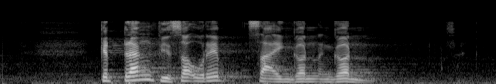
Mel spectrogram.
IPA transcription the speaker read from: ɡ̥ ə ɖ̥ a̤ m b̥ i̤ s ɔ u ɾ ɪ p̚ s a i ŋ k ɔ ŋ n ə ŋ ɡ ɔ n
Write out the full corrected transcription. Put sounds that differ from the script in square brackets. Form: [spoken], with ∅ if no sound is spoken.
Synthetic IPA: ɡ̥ ə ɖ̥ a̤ [ŋ] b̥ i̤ s ɔ u ɾ ɪ p̚ s a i ŋ [ɡ] ɔ [∅] n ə ŋ ɡ ɔ n

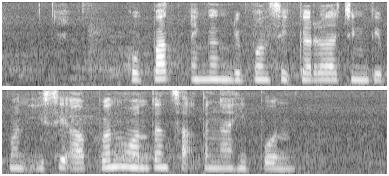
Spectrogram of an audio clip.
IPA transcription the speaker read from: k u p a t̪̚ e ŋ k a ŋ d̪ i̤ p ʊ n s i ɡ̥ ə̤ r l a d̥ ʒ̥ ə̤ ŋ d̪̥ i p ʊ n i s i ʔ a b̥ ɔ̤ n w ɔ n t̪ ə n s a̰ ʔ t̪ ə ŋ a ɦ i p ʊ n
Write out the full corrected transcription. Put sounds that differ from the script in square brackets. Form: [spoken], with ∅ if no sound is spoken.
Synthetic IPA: k u p a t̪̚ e ŋ k a ŋ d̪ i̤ p ʊ n s i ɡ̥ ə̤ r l a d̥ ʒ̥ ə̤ ŋ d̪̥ i p ʊ n i s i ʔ a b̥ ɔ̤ n w ɔ n t̪ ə n s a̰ ʔ t̪ ə ŋ a ɦ i p ʊ n

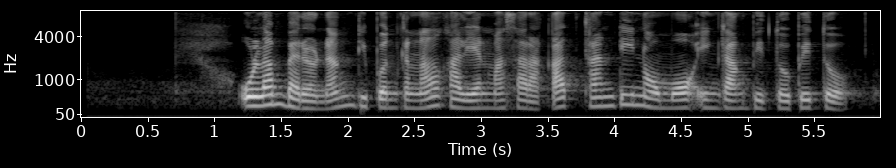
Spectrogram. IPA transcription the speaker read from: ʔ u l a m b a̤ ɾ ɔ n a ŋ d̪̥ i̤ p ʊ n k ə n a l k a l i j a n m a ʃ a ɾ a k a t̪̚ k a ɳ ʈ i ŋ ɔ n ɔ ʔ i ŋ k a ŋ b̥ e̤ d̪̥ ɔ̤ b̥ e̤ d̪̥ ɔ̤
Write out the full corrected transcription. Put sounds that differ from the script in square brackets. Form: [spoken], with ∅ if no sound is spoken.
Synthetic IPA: ʔ u l a m b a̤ ɾ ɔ n a ŋ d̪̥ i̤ p ʊ n k ə n a l k a l i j a n m a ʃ a ɾ a k a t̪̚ k a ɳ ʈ i [n] ɔ [m] ɔ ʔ i ŋ k a ŋ b̥ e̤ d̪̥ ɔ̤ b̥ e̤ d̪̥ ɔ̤

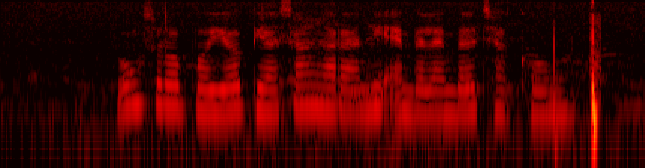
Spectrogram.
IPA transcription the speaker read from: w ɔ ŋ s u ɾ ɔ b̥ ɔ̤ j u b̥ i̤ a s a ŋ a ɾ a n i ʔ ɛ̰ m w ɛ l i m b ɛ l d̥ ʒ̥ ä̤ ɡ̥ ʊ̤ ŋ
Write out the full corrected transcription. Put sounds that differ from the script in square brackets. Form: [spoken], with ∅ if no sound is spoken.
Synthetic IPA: w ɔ ŋ s u ɾ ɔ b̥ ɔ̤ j [ɔ] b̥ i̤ a s a ŋ a ɾ a n i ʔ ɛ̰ m [b] ɛ l [ɛ] m b ɛ l d̥ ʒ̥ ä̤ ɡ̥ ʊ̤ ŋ

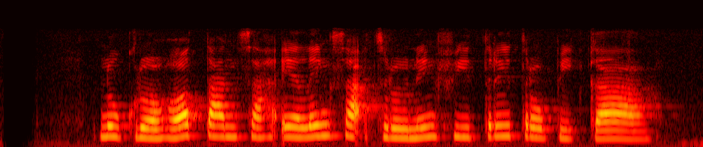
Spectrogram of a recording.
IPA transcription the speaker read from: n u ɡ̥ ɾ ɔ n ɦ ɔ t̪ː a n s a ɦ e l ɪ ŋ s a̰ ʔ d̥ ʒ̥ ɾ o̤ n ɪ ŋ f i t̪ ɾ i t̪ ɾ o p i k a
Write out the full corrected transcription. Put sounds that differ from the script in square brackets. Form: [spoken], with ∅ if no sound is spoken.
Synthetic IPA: n u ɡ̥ ɾ ɔ [∅] ɦ ɔ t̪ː a n s a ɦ e l ɪ ŋ s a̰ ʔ d̥ ʒ̥ ɾ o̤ n ɪ ŋ f i t̪ ɾ i t̪ ɾ o p i k a

